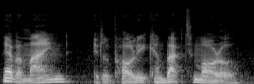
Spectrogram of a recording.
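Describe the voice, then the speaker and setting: A man's voice: low-pitched, lively intonation, a little fast. A man voicing a hungry, scheming but easily cowed troll in a children's storybook. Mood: eager, scheming.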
